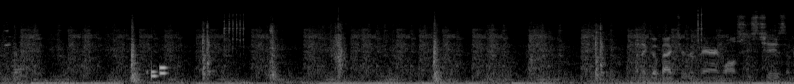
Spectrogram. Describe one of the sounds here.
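A machine rattles and clanks as it is repaired.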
